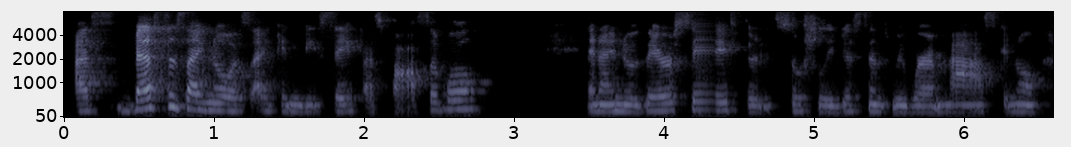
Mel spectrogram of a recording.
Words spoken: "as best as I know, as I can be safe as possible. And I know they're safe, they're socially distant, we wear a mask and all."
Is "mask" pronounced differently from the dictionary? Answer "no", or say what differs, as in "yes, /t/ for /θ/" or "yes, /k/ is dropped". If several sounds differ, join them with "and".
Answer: no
